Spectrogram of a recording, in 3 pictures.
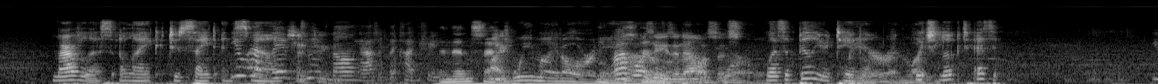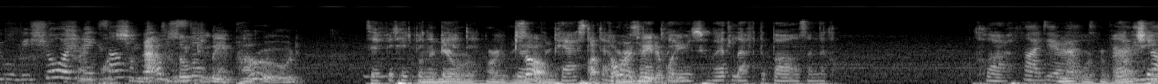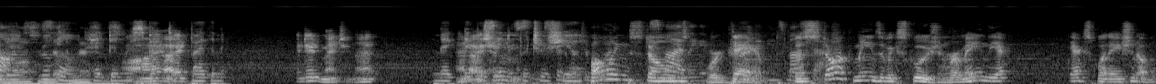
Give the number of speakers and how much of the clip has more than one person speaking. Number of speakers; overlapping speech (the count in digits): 6, about 56%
